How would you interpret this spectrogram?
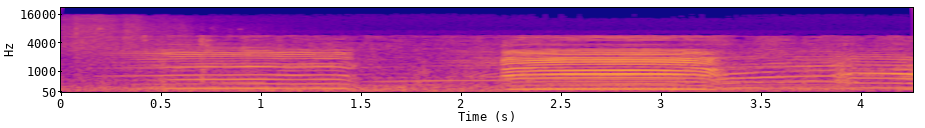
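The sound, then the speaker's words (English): Cattle moo loudly on a cattle farm in Page County, about 90 miles southwest of Washington, D.C., two long drawn-out lows followed by a shorter third call, with a steady rumble of farmyard background and no talking. “He raises cattle about 90 miles southwest of Washington, D.C.”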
